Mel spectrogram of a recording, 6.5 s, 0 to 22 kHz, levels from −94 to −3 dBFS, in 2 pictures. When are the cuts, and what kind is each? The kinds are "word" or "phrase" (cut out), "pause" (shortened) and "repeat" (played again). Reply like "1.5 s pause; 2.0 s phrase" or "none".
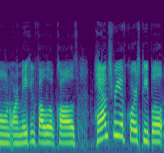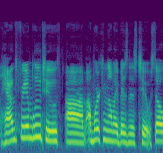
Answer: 1.7 s pause; 4.5 s pause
